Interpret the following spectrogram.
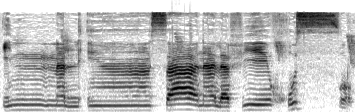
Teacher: Insana, nous avons An-Nun Sakina suivi de la lettre Sin. On fera Al-Ikhfa à ce niveau.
